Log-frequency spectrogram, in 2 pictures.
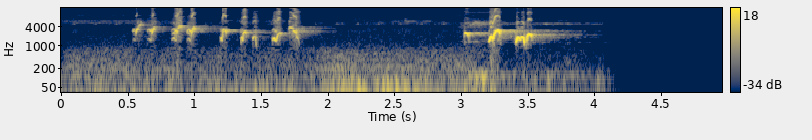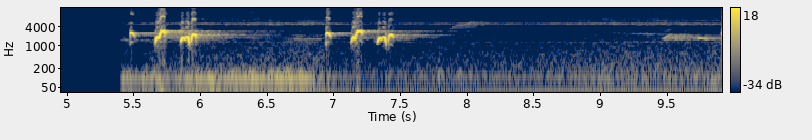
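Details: Dok taeng bird singing, a recording used to train young birds and stir them up: clusters of sharp, downward-sliding chirps separated by pauses and a short silence, with faint background hiss.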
